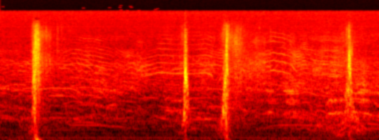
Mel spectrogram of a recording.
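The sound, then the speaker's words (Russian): Four sharp, loud whip lashes crack at uneven intervals, two landing close together, as Isa (Jesus) is flogged before a crowd, over a wavering, moaning undertone of voices and low sustained sound. “Но жестокое избиение Исы плетьми не удовлетворило растущую ярость толпы.”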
